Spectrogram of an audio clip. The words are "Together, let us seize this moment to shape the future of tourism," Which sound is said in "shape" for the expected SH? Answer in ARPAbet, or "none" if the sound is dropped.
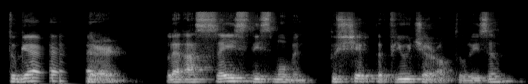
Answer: SH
